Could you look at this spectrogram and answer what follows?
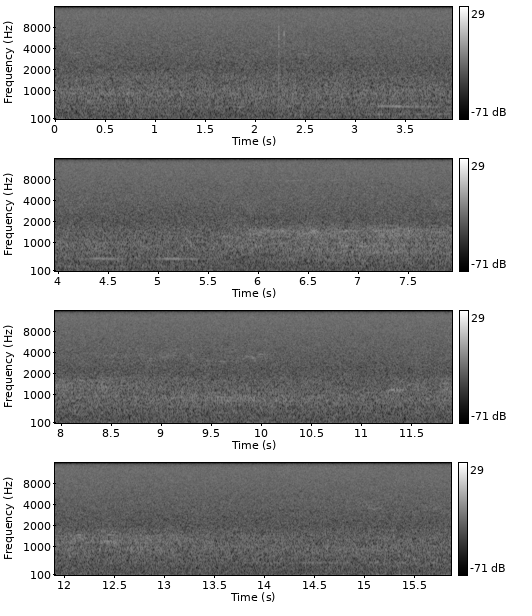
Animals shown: American Crow (Corvus brachyrhynchos)
Purple Finch (Haemorhous purpureus)

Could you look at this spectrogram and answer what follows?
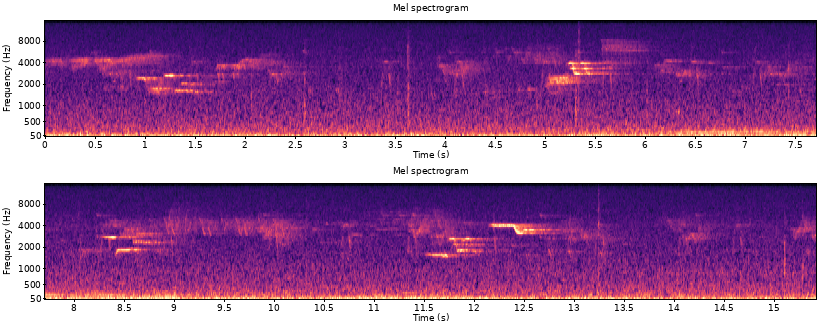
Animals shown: Red-eyed Vireo (Vireo olivaceus)
Ovenbird (Seiurus aurocapilla)
Black-throated Blue Warbler (Setophaga caerulescens)
Wood Thrush (Hylocichla mustelina)
Chestnut-sided Warbler (Setophaga pensylvanica)

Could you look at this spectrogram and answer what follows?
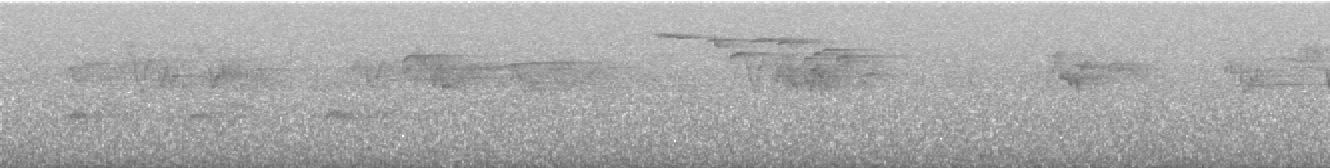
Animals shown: Brown Creeper (Certhia americana)
American Crow (Corvus brachyrhynchos)
Eastern Wood-Pewee (Contopus virens)
Red-eyed Vireo (Vireo olivaceus)

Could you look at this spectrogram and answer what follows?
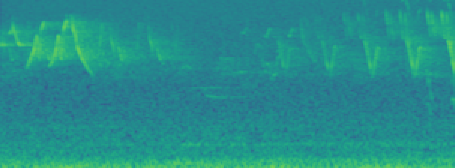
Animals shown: Chestnut-sided Warbler (Setophaga pensylvanica)
Red-eyed Vireo (Vireo olivaceus)
Ovenbird (Seiurus aurocapilla)

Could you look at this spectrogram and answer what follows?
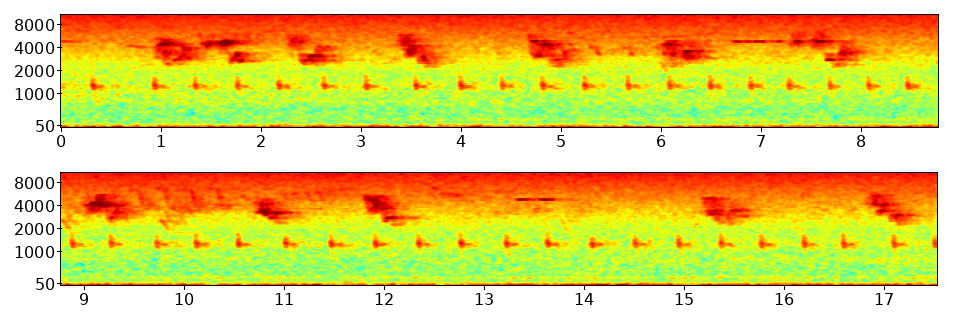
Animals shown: Black-throated Green Warbler (Setophaga virens)
Eastern Chipmunk (Tamias striatus)
Red-eyed Vireo (Vireo olivaceus)
Black-throated Blue Warbler (Setophaga caerulescens)
Ovenbird (Seiurus aurocapilla)

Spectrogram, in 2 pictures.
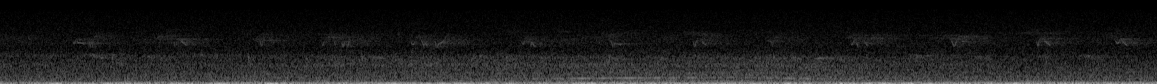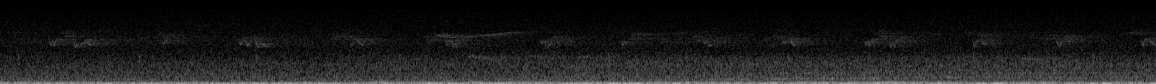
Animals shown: Red-eyed Vireo (Vireo olivaceus)
Eastern Wood-Pewee (Contopus virens)
American Crow (Corvus brachyrhynchos)

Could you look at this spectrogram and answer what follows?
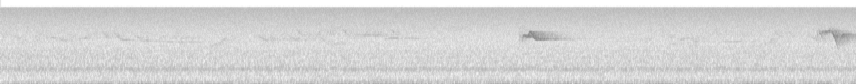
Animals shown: Blue-headed Vireo (Vireo solitarius)
Black-capped Chickadee (Poecile atricapillus)
Purple Finch (Haemorhous purpureus)

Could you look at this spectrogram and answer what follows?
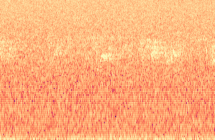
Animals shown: Red-eyed Vireo (Vireo olivaceus)

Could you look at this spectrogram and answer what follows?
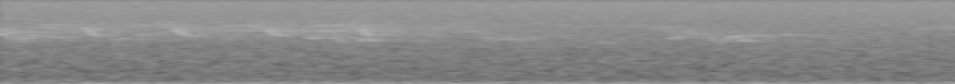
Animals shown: Ovenbird (Seiurus aurocapilla)
Red-eyed Vireo (Vireo olivaceus)

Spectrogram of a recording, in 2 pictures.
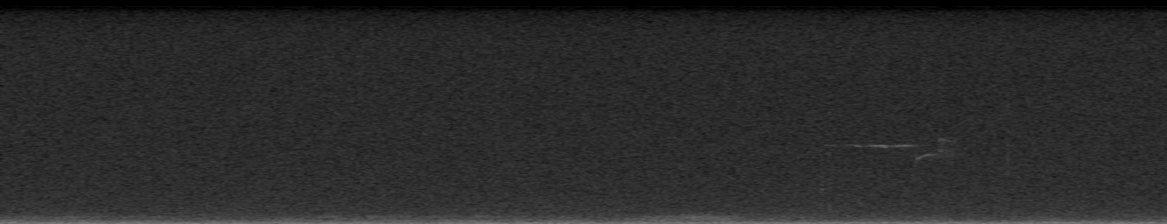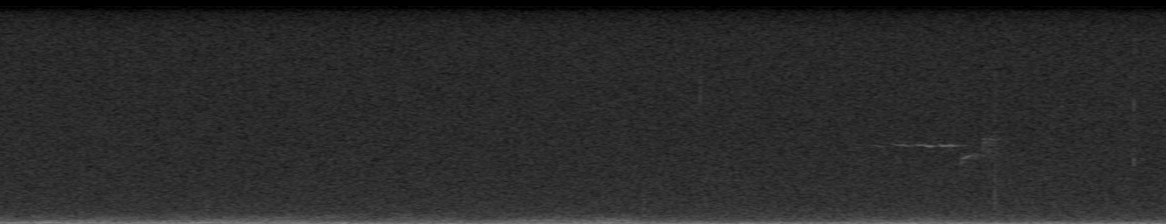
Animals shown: Black-throated Green Warbler (Setophaga virens)

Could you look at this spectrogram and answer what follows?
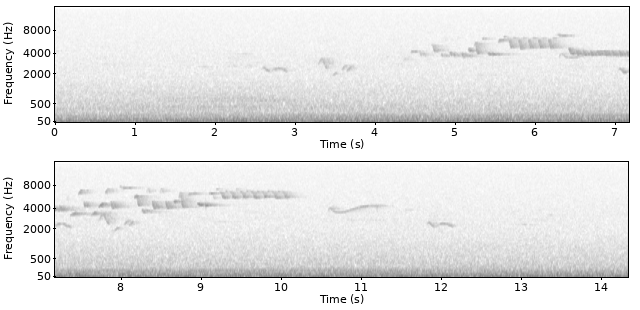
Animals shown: American Robin (Turdus migratorius)
Winter Wren (Troglodytes hiemalis)
Eastern Wood-Pewee (Contopus virens)

